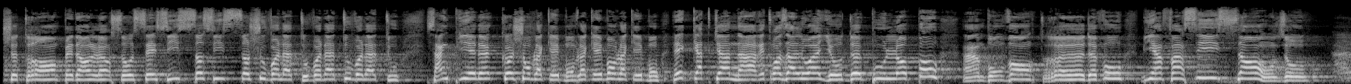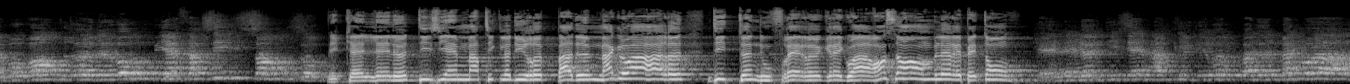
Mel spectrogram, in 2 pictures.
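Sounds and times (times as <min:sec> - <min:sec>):
folk songs of Upper Brittany: 0:00.0 - 0:26.9.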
